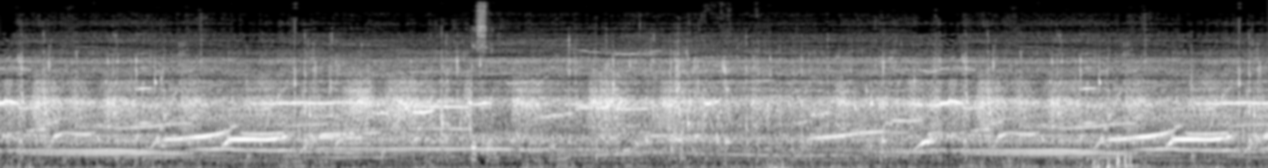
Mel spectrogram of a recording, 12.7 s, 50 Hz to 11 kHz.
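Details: Underwater hydrophone recording of a mother whale and her calf near a boat off Maui, 3-22-16: repeated rising and falling tonal moans and whistles in phrases every few seconds, over constant ringing ambient noise and a brief click.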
